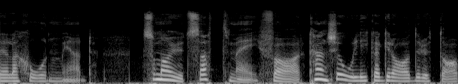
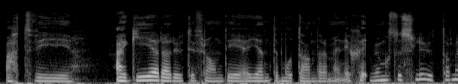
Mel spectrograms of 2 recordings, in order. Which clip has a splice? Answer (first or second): second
